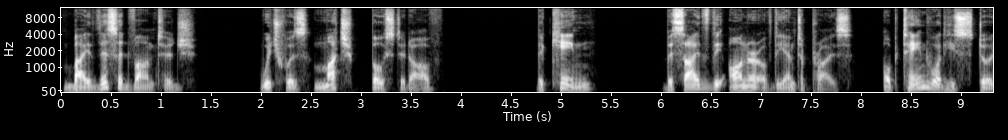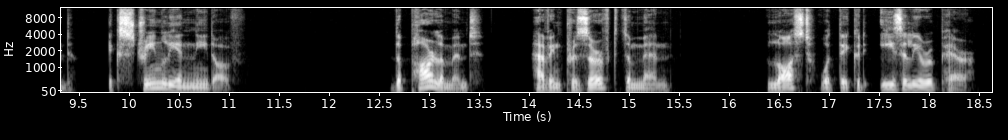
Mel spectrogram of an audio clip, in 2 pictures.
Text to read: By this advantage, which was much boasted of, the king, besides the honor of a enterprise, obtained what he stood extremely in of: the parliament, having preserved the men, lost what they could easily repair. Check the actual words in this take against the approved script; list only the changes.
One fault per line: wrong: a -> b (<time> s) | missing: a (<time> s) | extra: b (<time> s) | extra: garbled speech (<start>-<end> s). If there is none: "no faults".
wrong: a -> the (7.1 s)
extra: need (10.6 s)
